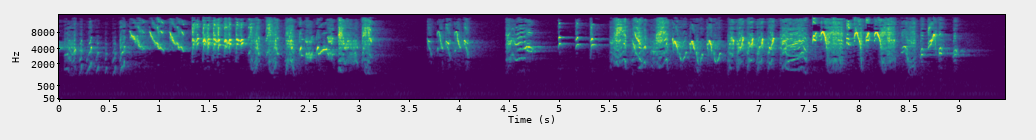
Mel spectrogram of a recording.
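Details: Hooded siskin, the northeastern Brazilian form, singing a song used for training and warming up captive birds: long fast twittering phrases of high buzzy trills and chattering notes, broken by short pauses, with a faint steady hum beneath.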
